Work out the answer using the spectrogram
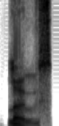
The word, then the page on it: loaves: British English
